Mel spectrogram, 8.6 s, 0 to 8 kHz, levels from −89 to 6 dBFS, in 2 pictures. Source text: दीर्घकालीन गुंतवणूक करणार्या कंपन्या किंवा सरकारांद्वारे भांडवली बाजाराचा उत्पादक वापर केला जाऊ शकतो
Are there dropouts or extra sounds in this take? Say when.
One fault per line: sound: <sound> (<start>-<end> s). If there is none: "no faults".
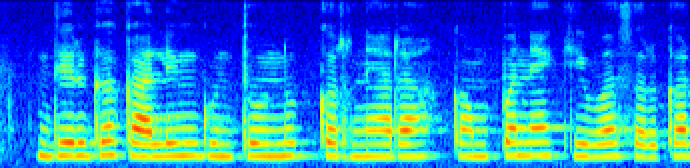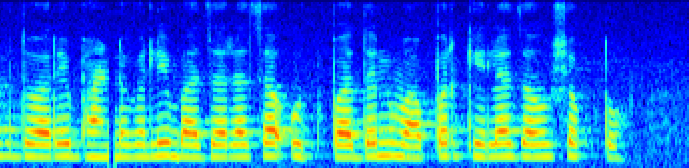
sound: dropout (5.0-5.0 s)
